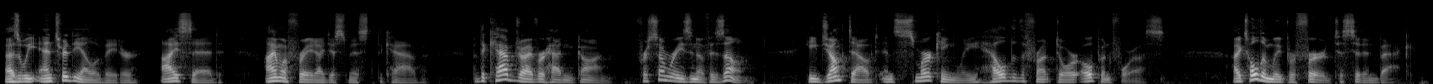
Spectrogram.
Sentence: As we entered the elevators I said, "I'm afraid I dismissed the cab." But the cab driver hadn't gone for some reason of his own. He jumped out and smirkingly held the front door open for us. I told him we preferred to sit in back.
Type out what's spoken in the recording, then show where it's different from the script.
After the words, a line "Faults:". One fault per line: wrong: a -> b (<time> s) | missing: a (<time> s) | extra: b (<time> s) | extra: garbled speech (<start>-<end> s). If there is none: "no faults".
As we entered the elevator I said, "I'm afraid I dismissed the cab." But the cab driver hadn't gone for some reason of his own. He jumped out and smirkingly held the front door open for us. I told him we preferred to sit in back.
Faults:
wrong: elevators -> elevator (0.8 s)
